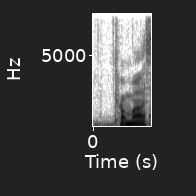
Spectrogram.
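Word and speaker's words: Tomáš: Panthers get future considerations for Thomas Jurko. – Tomas. – I got it right. – Tomas Jurko. – No, damn it. – Jurko. – Well, it's Jurko? Still Tomas, not Thomas.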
